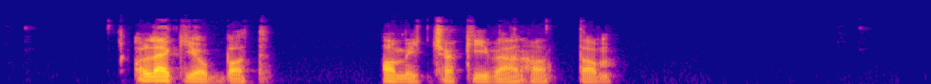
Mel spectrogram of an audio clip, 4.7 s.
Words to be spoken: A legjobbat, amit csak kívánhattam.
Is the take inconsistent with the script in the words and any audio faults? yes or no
no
